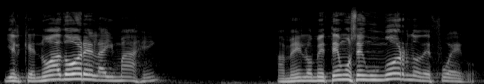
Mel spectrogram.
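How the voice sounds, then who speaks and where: A proud ancient king barks out orders, put on by a male preacher. The voice sits high and rings out loudly, pressing every demand. It stays close to the preacher's own voice, with little disguise. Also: expressive, normal speed. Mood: commanding. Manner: loud commanding decrees.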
